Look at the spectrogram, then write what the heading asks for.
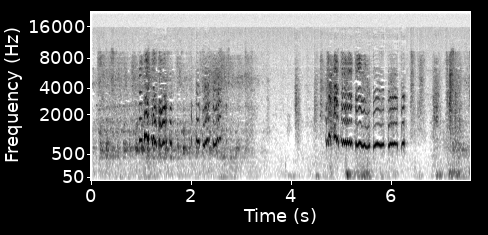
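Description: A stoat gives quick, pulsed trilling chatters in two bursts while inviting play.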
